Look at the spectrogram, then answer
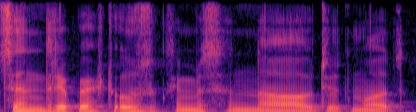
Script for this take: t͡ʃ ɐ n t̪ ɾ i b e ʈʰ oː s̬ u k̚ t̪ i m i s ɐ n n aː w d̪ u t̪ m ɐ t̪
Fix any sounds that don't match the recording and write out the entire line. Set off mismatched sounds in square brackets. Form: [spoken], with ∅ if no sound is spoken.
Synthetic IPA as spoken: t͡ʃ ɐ n [d̪] ɾ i [p] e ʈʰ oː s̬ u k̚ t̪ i m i s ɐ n n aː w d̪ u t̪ m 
